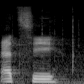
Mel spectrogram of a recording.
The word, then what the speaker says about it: etc: And the classic example that I'm going to go to here is the Etsy password file. So etc is short for etc but we pronounce it etsy in the Unix world.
